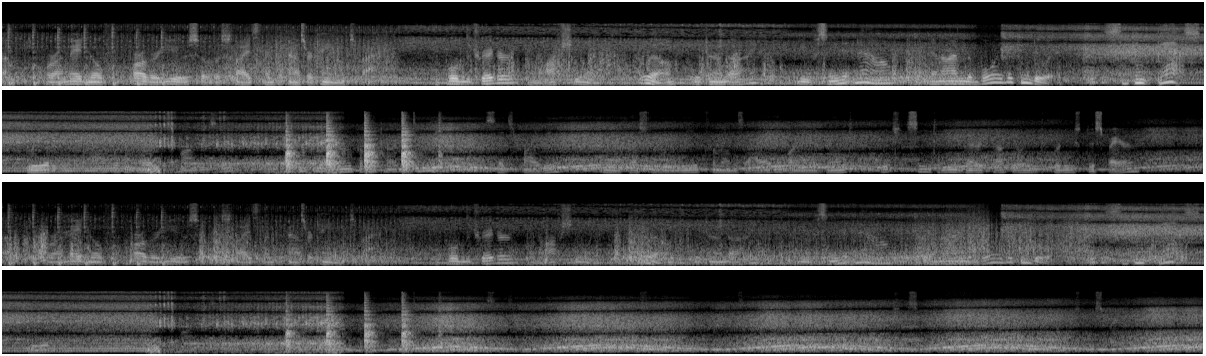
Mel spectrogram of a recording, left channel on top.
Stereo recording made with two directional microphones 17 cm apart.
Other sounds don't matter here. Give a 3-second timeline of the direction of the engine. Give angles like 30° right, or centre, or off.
40° left, 40° left, 30° left, 20° left, centre, 20° right, 40° right, 50° right.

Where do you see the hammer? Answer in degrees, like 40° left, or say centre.
30° left.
